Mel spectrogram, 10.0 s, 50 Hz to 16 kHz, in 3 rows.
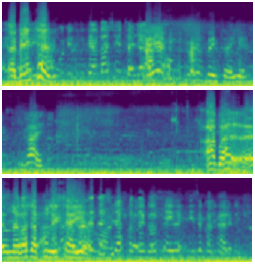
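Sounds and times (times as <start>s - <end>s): passengers chattering: 0.0s - 10.0s
van engine and road noise: 0.0s - 10.0s.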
